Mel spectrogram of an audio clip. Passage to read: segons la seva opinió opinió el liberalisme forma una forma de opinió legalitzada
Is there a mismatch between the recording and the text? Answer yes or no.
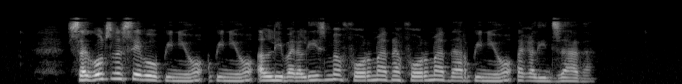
no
